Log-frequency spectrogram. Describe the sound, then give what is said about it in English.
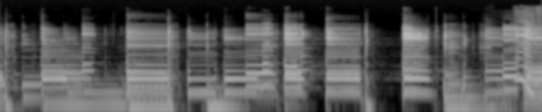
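An electric guitar plugged directly into an audio interface, with added distortion, chorus and EQ effects, plays a loud, choppy run of chords and notes with a shimmering chorus sound, with short gaps between phrases and no voices. “But then he adds a ton of effects. A little bit of distortion, a little bit of chorus, a little bit of EQ, and it gets more interesting.”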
